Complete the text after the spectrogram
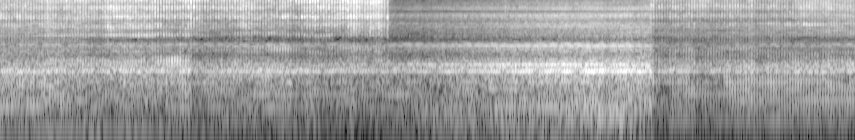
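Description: An electric motor hums and whirs steadily close by.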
